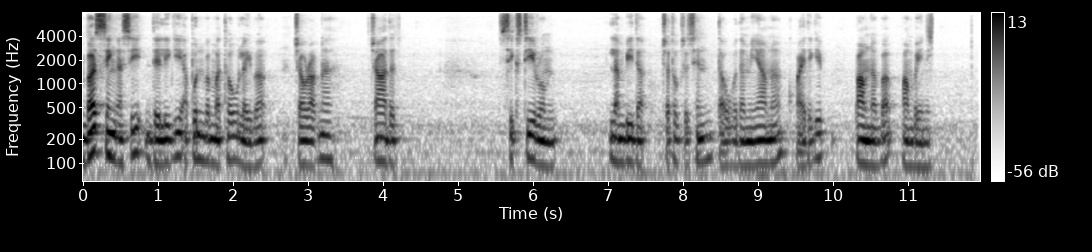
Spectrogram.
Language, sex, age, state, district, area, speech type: Manipuri, male, 18-30, Manipur, Imphal West, urban, read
